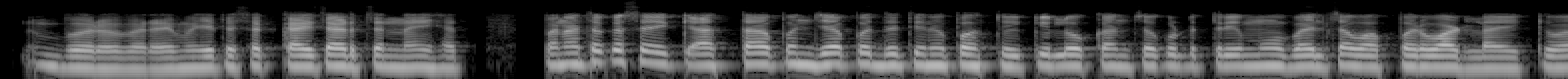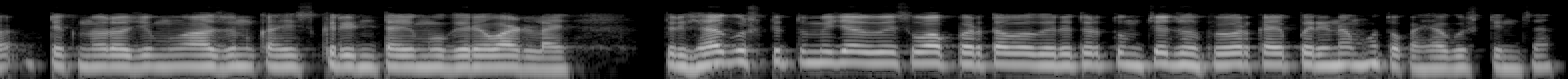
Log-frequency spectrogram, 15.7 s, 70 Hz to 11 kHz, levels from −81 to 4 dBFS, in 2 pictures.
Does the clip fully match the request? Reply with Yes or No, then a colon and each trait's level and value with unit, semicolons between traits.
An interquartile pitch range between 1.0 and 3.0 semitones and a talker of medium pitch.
Yes: narrow, 2.4 semitones; medium, 165 Hz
